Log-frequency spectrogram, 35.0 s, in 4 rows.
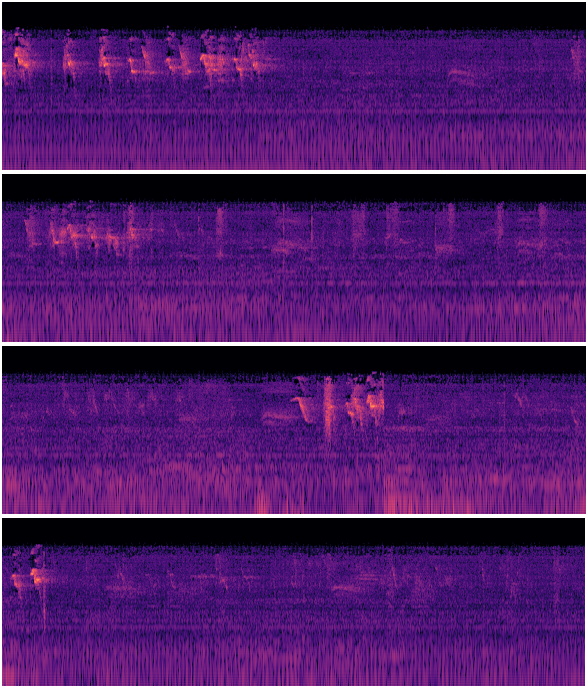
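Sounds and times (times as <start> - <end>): birds chirping: 0.0 - 35.0
steady low hum: 0.0 - 35.0.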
